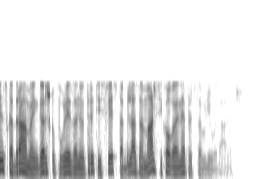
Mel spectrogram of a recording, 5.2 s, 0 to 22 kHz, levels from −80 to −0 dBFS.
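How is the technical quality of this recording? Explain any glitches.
The recording's quality is limited by one fault that runs through the whole speech clip.

iLBC codec, from start to finish: each frame's excitation is coded on its own, and the framing fits the 30 ms, 13.33 kbps mode. Nothing above 4 kHz survives, so the speech sounds muffled, a little rough and plainly synthetic.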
